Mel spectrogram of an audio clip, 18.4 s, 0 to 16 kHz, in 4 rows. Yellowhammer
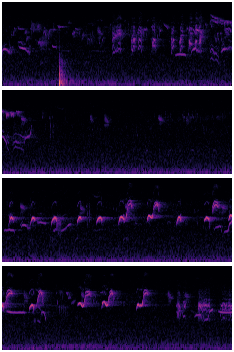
1.2s 1.8s

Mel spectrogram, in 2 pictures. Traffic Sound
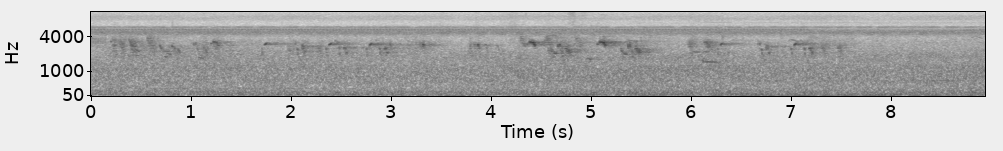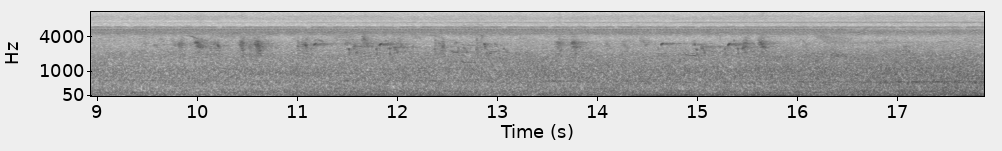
13.6s 17.8s

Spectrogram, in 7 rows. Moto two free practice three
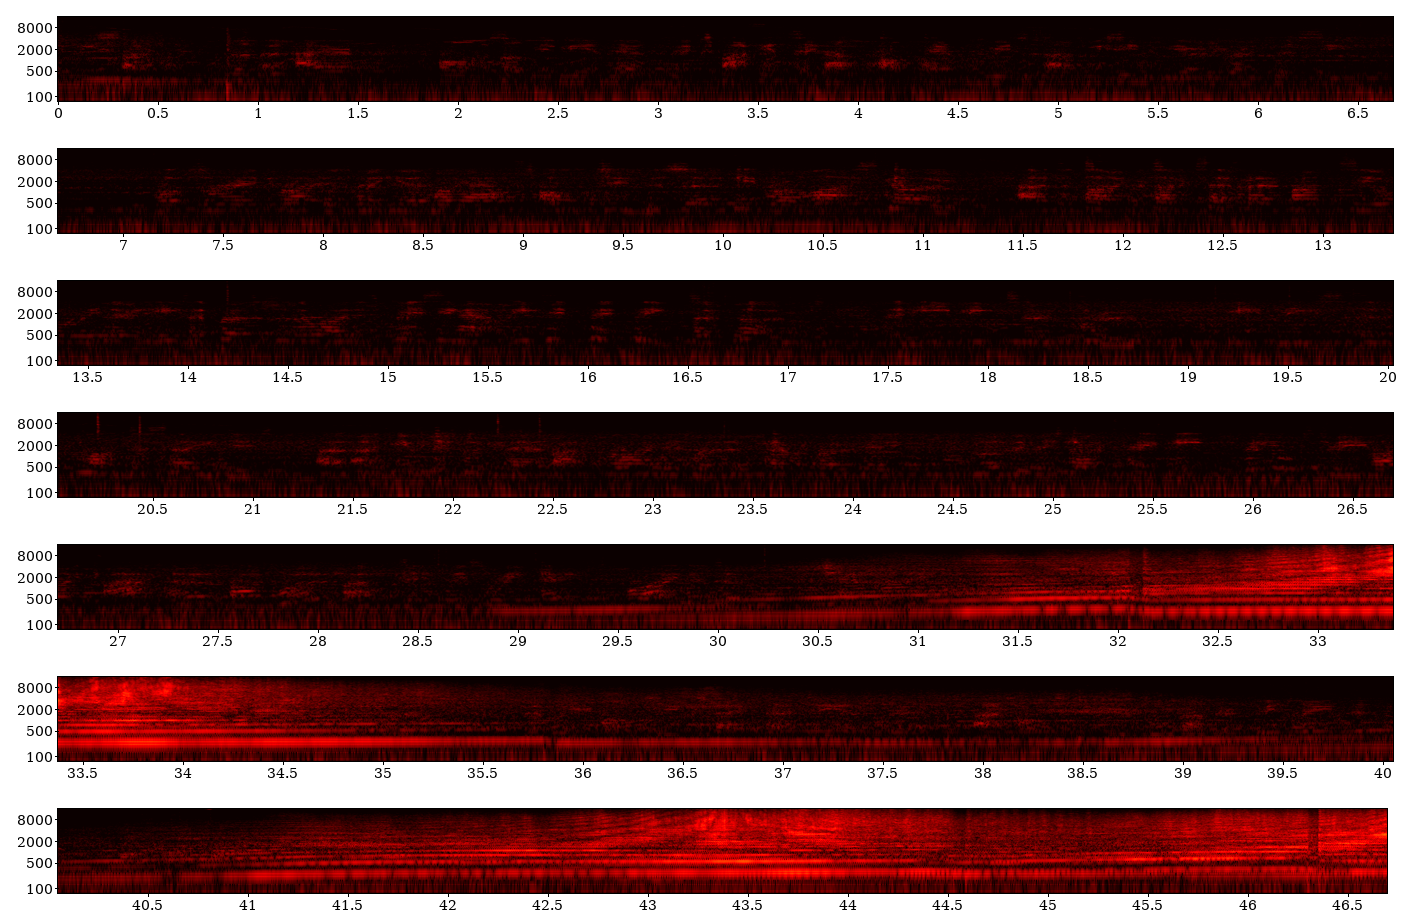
21.5s 46.6s

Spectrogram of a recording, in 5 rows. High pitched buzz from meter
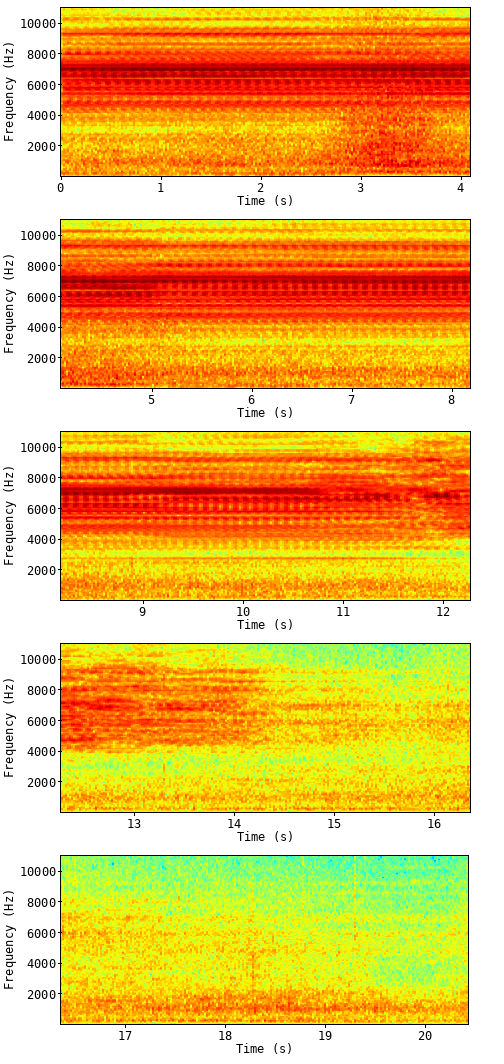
0.0s 15.2s

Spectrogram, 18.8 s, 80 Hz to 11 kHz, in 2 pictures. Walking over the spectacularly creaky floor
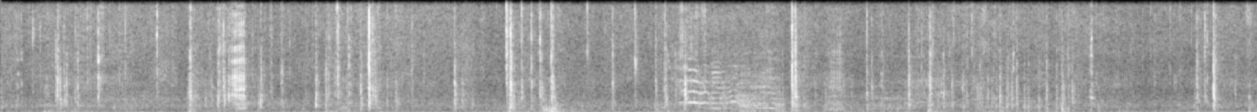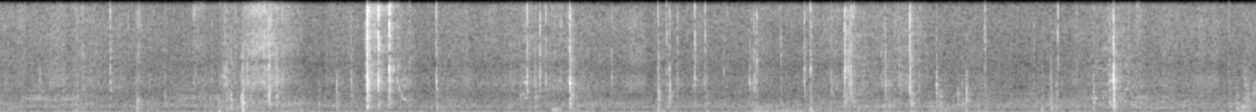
4.9s 9.2s, 15.0s 18.8s

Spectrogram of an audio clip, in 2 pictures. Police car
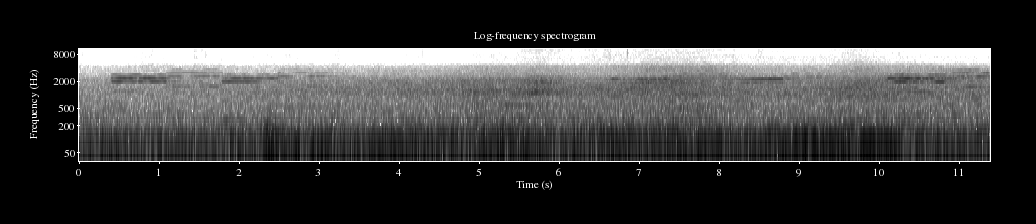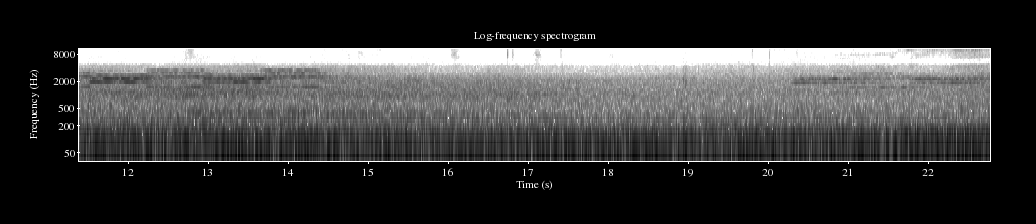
5.9s 14.5s, 20.2s 22.7s

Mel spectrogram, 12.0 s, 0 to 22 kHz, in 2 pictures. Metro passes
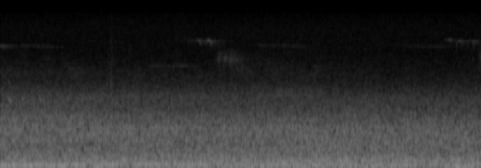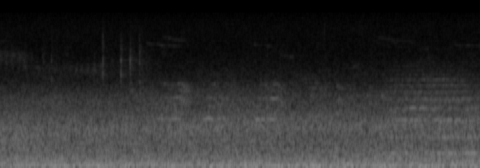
9.9s 12.0s

